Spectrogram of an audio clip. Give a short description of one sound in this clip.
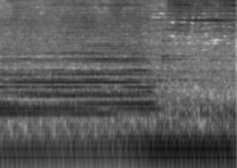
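A freight train's horn blares loudly close by.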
